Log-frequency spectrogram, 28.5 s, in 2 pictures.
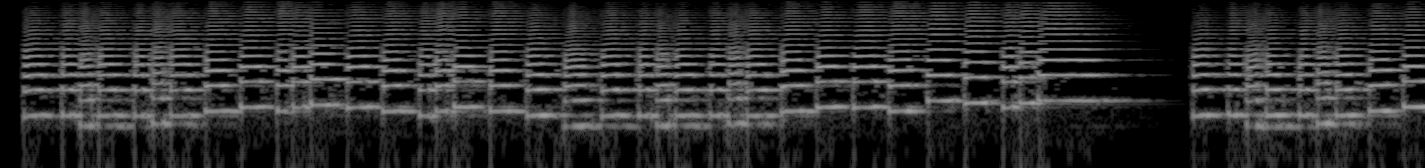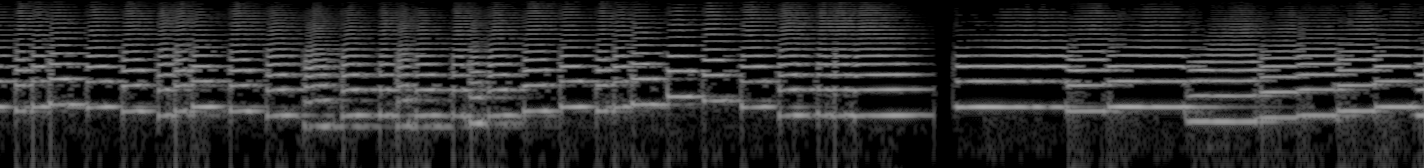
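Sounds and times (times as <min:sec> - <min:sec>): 
trumpet: 0:00.2 - 0:28.4.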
